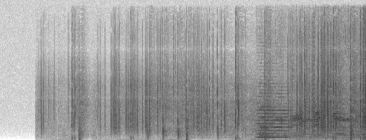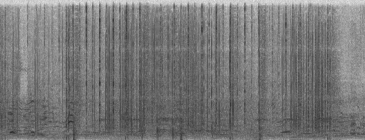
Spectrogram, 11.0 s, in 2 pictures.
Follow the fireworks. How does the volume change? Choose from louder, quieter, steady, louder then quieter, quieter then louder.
louder.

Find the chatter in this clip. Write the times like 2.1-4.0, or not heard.
3.8-10.9.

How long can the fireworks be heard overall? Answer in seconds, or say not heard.
10 s.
